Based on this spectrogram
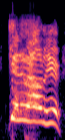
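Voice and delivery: high, loud furious yell; angry shout. Retold or imitated. Braun Strowman yelling to the bartender, angry shout. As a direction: order him thrown out at full volume.

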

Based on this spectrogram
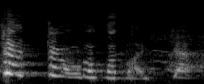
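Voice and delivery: high, drawn-out shout; hammed-up screamed order; exasperated yell. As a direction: holler it over the top, half laughing. Exasperated reply to shouting man.

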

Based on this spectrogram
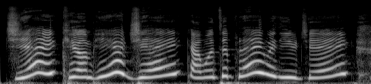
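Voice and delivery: high, drawn-out taunting call; haunted-house scare actor. Retold or imitated. Haunted house guy trying to scare him by name, creepy taunting. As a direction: imitate a creepy spook calling someone to play. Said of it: "trying to scare me, he was like".

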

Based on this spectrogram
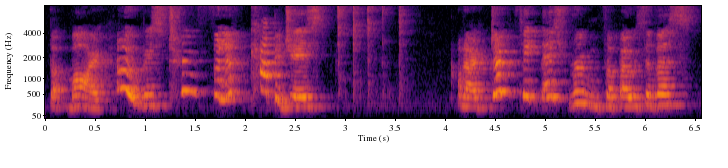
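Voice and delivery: a rabbit chirping that there is no room; twittering rabbit. A narrator's reading. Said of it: "twittered Rabbit".

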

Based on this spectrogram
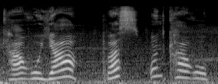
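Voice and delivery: frantic excited. Real, not acted. Frantic puzzle solving.

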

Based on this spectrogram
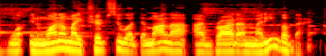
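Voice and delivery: ordinary talk, nothing marked

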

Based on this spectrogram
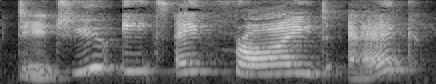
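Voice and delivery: sing-song slow question. Shown as a demonstration. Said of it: "The second one is".

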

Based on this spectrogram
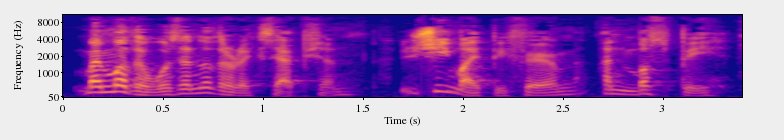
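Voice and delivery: ordinary delivery

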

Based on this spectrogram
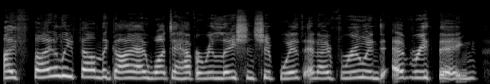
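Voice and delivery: sobbing it out against his chest; tearful. A narrator's reading. Woman collapsing into her friend's arms, in tears. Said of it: "tears burning her eyes".

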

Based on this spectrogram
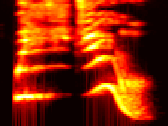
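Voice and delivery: put-on very high, near-crying child's voice; anxious girl. A narrator's reading. Mary, near tears, begs her father for the rest of the story. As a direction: ask in tearful worry like a small girl.

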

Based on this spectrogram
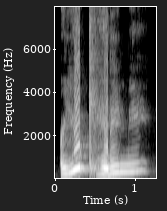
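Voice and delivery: mock-incredulous question. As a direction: voice a neighbour who can't believe it. Neighbour's disbelief, retold.

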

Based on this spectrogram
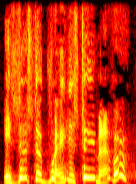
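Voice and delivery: oversell the question like a TV pundit; mock sports-show hype; Kornheiser hype. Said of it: "Tony Kornheiser".

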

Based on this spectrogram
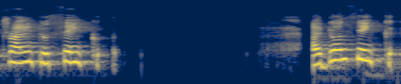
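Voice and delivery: ordinary delivery

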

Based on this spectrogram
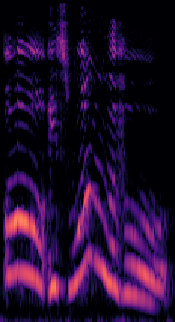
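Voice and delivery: overjoyed, drawing out the wonder; exclaiming. A narrator's reading. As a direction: Cinderella thrilled at the dress. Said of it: "Cinderella exclaimed".

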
